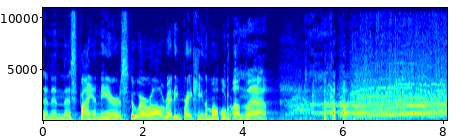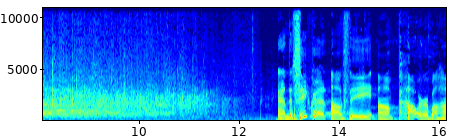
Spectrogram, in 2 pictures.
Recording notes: spoke at the 2009 Bioneers Conference held in San Rafael, California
